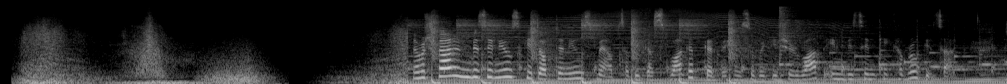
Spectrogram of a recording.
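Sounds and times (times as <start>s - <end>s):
whoosh sound effects: 0.1s - 4.2s.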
